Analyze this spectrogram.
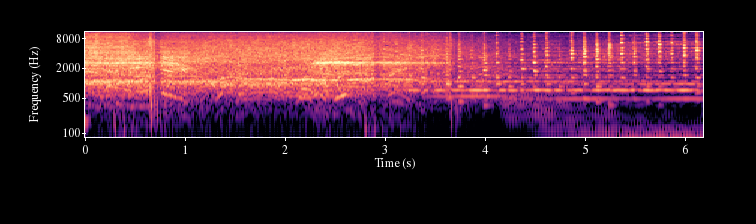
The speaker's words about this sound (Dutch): Hij verstopt zich nog even om de hoek, schopt een voetbal naar buiten en rent daarna in zijn gele shirt met zijn armen wijd omhoog de deur uit.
